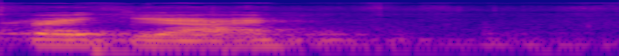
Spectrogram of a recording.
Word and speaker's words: brachii: Biceps brachii. Spelled funny because this is spelled B-R-A-C-H-I-I.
